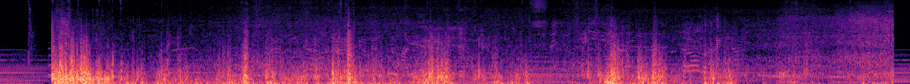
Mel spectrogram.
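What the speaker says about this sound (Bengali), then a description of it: "এখানে হাওয়া দিচ্ছে, হাওয়ার সাউন্ড হয়তো পাওয়া যাচ্ছে ভিডিওতে, মানে ভীষণ হাওয়া" Strong wind gusts across an ancient hilltop site in England, with loud, uneven roaring bursts buffeting the microphone close up. The gusts rise and fall over several seconds.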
